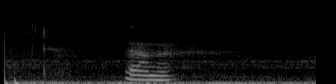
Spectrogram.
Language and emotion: Russian, neutral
